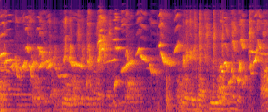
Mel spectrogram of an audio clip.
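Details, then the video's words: Several caged white-rumped shamas answer one another in a fighting test. Layered, fluty whistles and quick swooping notes come in dense overlapping phrases, with brief sharp chatter. "Chảo lửa test chim đấu (shama bird singing)"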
